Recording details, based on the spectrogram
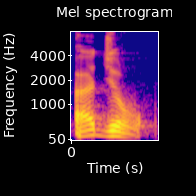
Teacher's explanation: یہ را ساکن ہے تو اس میں کلکلہ نہیں کریں گے، پر کریں گے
